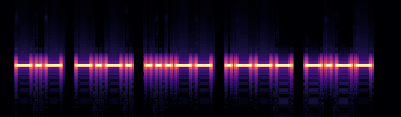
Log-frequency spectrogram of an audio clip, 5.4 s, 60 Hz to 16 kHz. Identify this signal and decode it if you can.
Morse code, heard as a keyed tone, about 18 wpm, 700 Hz. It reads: KC3JY
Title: Speed Racing - USA 2x2 Call Signs 15wpm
